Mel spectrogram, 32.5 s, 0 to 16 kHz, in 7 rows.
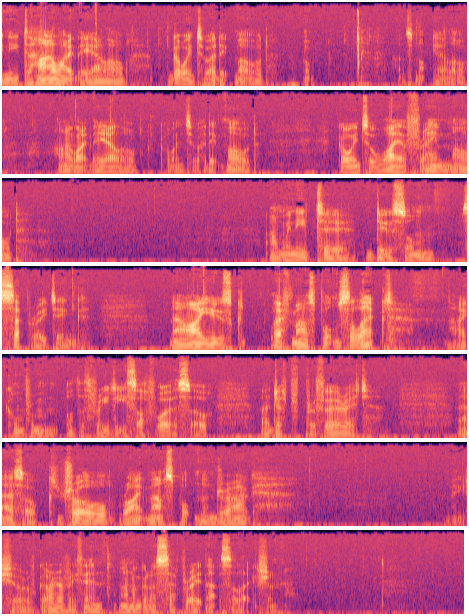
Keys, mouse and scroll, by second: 1.5 Tab, 3.6 Tab, 5.0-6.9 drag, 5.9 Tab, 10.0-11.8 drag, 11.8-13.6 middle drag, 14.9-16.7 middle drag, 24.1-26.1 right drag, 27.1-28.9 right drag, 29.8 p, 31.9-32.5 middle drag.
